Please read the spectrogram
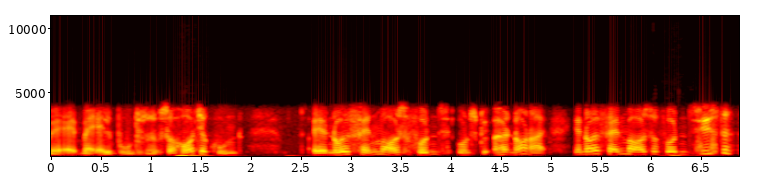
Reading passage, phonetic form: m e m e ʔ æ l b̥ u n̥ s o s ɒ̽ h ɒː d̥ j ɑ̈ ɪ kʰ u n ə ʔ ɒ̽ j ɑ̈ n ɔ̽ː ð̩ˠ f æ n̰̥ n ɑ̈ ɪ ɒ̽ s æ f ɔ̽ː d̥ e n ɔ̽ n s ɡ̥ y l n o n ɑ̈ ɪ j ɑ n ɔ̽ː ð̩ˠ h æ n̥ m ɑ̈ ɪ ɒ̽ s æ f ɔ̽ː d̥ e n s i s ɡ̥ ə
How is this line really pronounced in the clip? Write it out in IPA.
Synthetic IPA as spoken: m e m e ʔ æ l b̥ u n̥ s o s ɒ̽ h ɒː d̥ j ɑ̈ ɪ kʰ u n ə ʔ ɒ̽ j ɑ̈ n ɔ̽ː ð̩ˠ f æ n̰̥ m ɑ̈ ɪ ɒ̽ s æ f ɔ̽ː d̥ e n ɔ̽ n s ɡ̥ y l n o n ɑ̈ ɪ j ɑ n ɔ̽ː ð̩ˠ f æ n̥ m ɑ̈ ɪ ɒ̽ s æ f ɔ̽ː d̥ e n s i s d̥ ə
